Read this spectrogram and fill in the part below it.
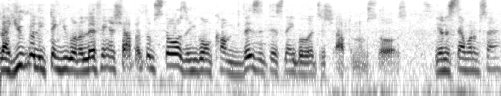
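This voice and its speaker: Very fast speech from a man with a fairly high pitch and ordinary pitch variation, over noticeable background noise. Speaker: podcast co-host. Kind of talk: casual discussion.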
